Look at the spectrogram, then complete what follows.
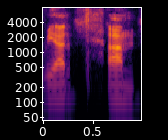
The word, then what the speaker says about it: Riyadh: That's how you pronounce it, Riyadh.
